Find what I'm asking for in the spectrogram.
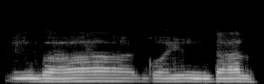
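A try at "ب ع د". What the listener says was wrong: জি না, গাইন হলে একটি নোক্তা হতো। জি, আইন 3 আলিফ টান, বাও 3 আলিফ টান হবে, বলেন।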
